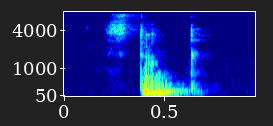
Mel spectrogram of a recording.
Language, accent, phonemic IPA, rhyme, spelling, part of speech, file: English, Southern England, /stʌŋk/, -ʌŋk, stunk, verb, LL-Q1860 (eng)-stunk.wav
- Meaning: simple past and past participle of stink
